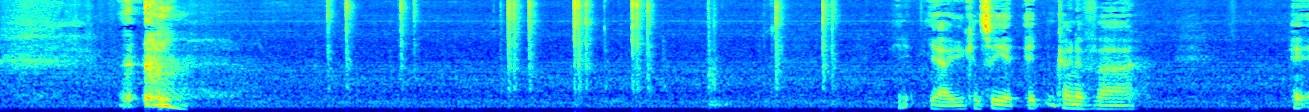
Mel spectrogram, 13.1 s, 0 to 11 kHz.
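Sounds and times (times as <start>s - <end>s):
rotary switch knobs clicking: 3.2s - 4.2s, 5.0s - 8.4s.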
